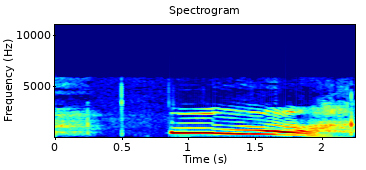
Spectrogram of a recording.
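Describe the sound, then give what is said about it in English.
A person gives a loud, classic vocal yawn: a drawn-out voiced tone whose pitch falls steadily over about a second and a half, preceded by a few soft breaths. “I could do a classic yawn like that, make noise”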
